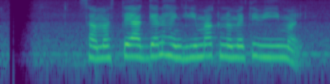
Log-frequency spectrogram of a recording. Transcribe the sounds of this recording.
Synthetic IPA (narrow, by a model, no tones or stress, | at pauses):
səməst̪eaɡjanəɦɛŋɡiːmaknomet̪iʋiːma̰j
